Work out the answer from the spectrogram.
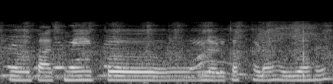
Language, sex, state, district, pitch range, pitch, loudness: Hindi, female, Maharashtra, Gondia, 195-200 Hz, 195 Hz, -15 LUFS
